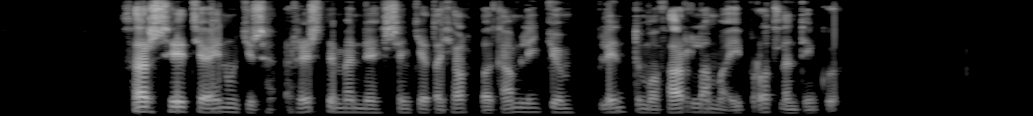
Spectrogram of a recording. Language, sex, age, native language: Icelandic, male, 60-69, Icelandic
